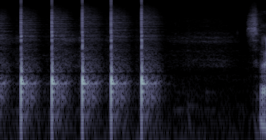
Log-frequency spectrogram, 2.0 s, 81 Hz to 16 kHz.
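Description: Wooden mallet tapping the blade of a new Gray-Nicolls Alpha Gen 1.0 English willow cricket bat in quick even knocks, about four a second, stopping a little over a second in. The bat gives a slightly hollow tone, which the owner puts down to the concaving.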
